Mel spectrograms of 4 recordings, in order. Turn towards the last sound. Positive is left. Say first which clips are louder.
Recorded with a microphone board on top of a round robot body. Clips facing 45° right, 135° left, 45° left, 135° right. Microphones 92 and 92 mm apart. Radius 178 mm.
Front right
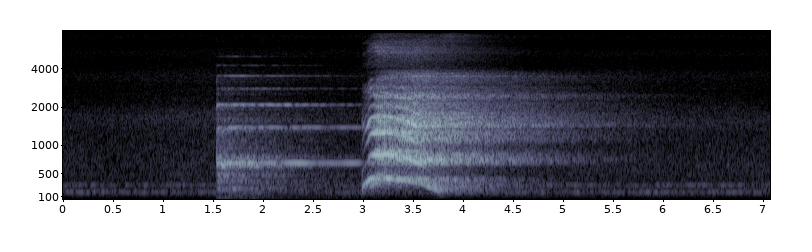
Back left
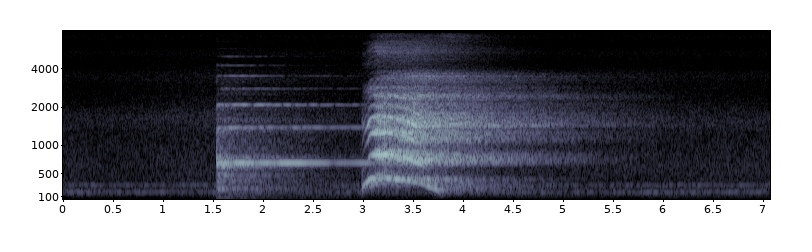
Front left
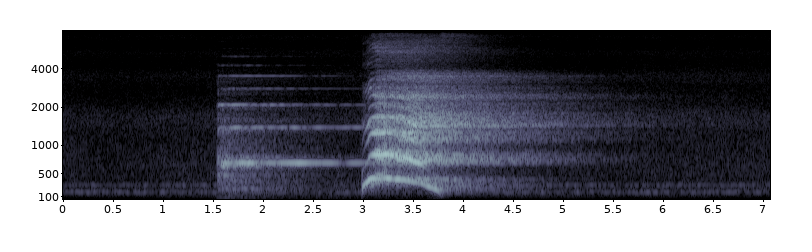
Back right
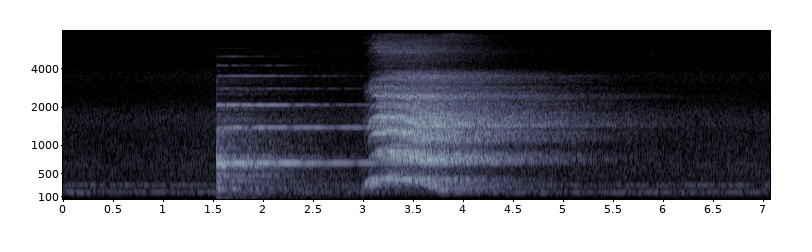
# even, front left 8 dB
turn(degrees=45)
